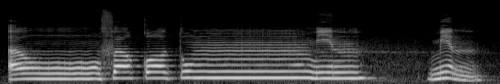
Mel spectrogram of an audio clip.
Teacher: Karena ada mim sukun bertemu dengan huruf mim. Cara membacanya mim sukun dileburkan atau dimasukkan ke mim kedua sambil dengung dulu. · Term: idgham mimi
